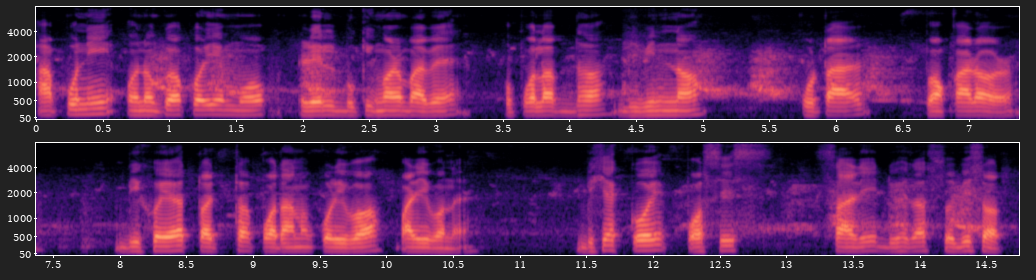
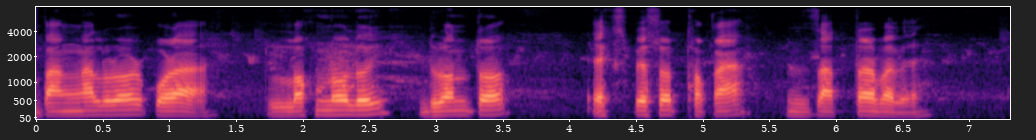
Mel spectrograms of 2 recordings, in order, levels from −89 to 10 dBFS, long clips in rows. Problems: constant background noise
